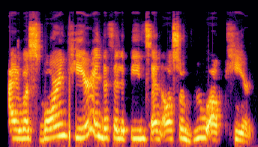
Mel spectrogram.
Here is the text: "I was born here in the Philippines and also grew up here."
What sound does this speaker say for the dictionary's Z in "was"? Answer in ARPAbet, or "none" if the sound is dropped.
S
